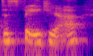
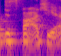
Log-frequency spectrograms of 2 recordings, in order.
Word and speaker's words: dysphagia: a condition that is called dysphagia or dysphagia it's pronounced two different ways properly i recently learned um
